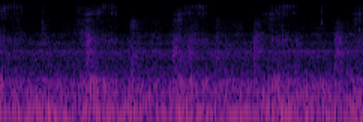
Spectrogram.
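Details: Domestic cat purring steadily: a soft, continuous low rumble with gentle rhythmic pulses of breathing, no other clear sounds.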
